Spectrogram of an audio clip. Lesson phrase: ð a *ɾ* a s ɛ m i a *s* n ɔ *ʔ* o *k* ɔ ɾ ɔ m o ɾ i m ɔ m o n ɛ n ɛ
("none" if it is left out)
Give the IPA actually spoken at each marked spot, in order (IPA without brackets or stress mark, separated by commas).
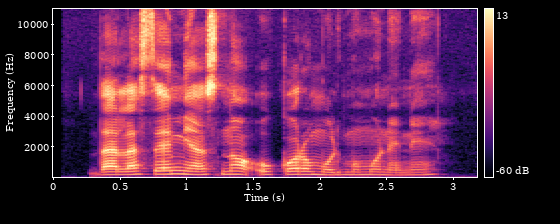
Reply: l, s, ʔ, k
